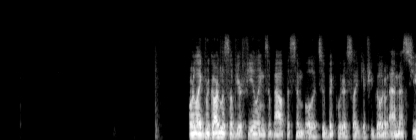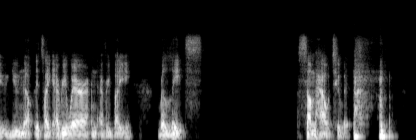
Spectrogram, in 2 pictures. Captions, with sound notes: Or like regardless of your feelings about the symbol it's ubiquitous. It's like if you go to MSU, it's like everywhere and everybody relates somehow to it (chuckling).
